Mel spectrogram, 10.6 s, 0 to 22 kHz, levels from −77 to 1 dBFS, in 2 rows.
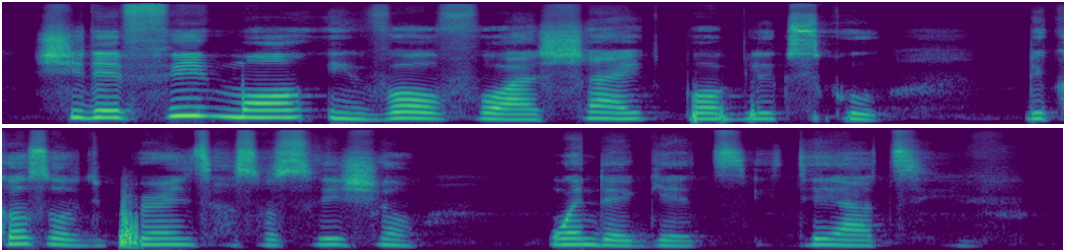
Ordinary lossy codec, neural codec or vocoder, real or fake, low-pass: none; autoencoder, 48 kHz, 128 numbers a frame, DAC-VAE, trained on Japanese speech; fake; none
